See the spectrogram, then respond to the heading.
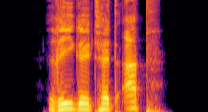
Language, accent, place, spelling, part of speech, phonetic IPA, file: German, Germany, Berlin, riegeltet ab, verb, [ˌʁiːɡl̩tət ˈap], De-riegeltet ab.ogg
- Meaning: inflection of abriegeln: 1. second-person plural preterite 2. second-person plural subjunctive II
